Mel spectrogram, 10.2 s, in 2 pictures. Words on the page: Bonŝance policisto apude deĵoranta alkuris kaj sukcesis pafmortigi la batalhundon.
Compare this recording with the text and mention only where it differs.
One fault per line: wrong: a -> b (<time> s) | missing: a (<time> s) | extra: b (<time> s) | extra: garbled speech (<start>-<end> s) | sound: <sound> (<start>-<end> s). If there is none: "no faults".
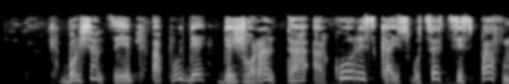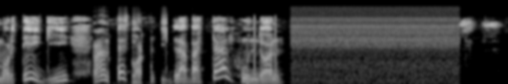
missing: policisto (1.2 s)
extra: garbled speech (6.0-6.8 s)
